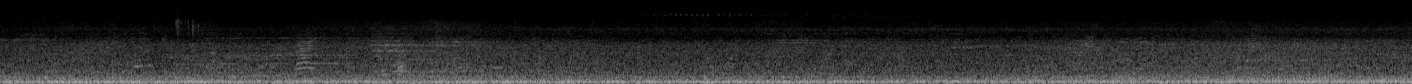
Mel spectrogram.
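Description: Busy city street ambience: a steady low rumble of traffic with scattered voices of passers-by.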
